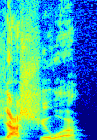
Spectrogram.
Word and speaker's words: Yeshua: I'll just say this, most of you know this already, but if in case you don't know, Jesus, who the way you pronounce his name in Aramaic is Yeshua, his last name wasn't Christ.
